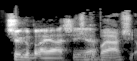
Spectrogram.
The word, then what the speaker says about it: Sugabayashi: ROH operating officer Joe Koff revealed a pact with Naoki Sugabayashi. Am I saying that right? – Sugabayashi. – Okay, I'm getting better.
